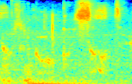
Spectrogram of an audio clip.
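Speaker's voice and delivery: breathy high whisper, quick; whispered quote. Retold or imitated. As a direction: mimic him muttering under his breath. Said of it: "he's just like".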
